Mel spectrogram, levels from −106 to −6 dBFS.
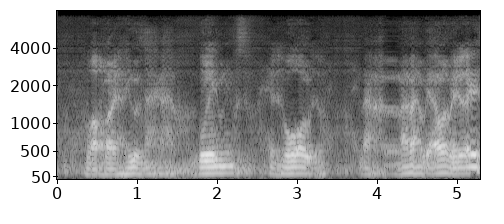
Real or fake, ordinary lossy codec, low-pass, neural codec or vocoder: fake; none; 7.2 kHz; codec, 16 kHz, 0.5 kbps, FreqCodec, larger model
